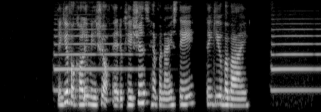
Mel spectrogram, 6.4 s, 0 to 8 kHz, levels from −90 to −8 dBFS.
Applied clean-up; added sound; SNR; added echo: classical method spectral subtraction.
